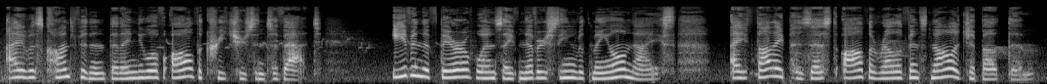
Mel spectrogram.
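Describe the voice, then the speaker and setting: A woman voicing a young goddess girl who is gentle, curious and wise, explaining things in a soft, thoughtful way. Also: high-pitched, normal speed, lightly acted.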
